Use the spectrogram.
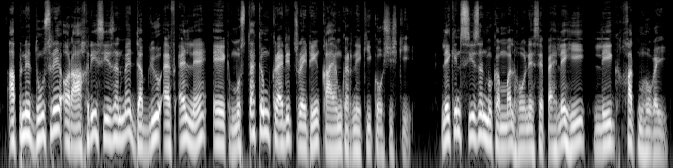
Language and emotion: Urdu, neutral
